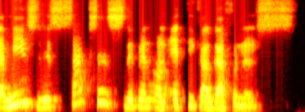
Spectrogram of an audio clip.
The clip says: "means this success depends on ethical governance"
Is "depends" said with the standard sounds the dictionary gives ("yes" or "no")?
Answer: no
